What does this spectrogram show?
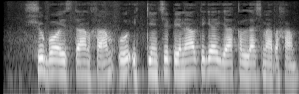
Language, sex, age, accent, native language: Uzbek, male, 25-34, Surxondaryo, Uzbek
